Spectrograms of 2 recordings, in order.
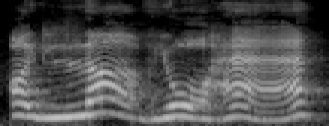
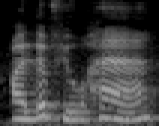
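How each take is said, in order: First: Loud, slow, drawn-out delight on love; excited gush. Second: Said in the usual way. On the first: Shown as a demonstration. Teacher reading the exclamation version of the sentence with feeling. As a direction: rave about someone's hair. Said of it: "with an exclamation mark". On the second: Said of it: "change your voice or express that sentence".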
